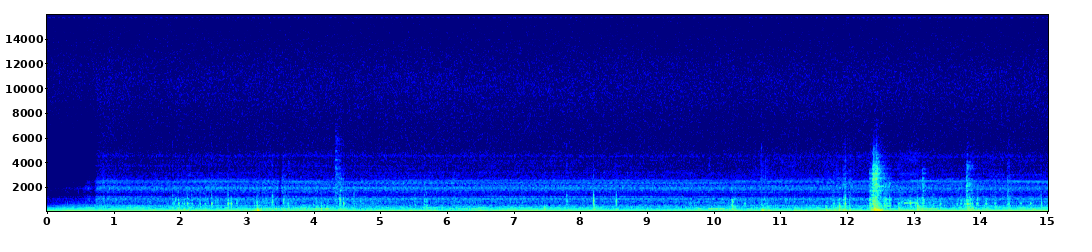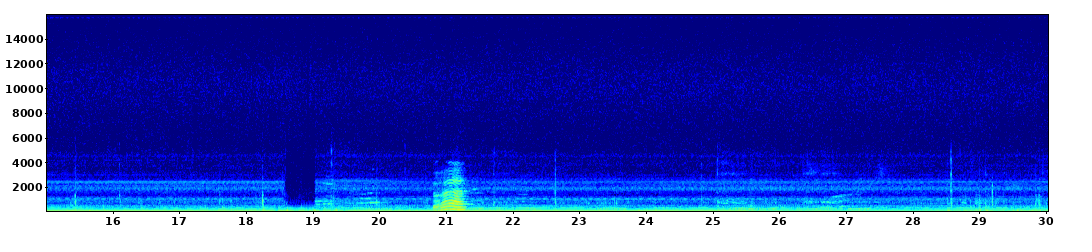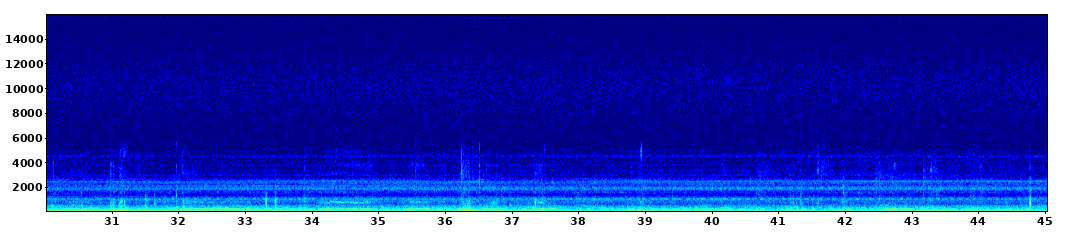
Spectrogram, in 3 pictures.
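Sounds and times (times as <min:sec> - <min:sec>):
low electrical hum: 0:00.0 - 0:45.0.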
